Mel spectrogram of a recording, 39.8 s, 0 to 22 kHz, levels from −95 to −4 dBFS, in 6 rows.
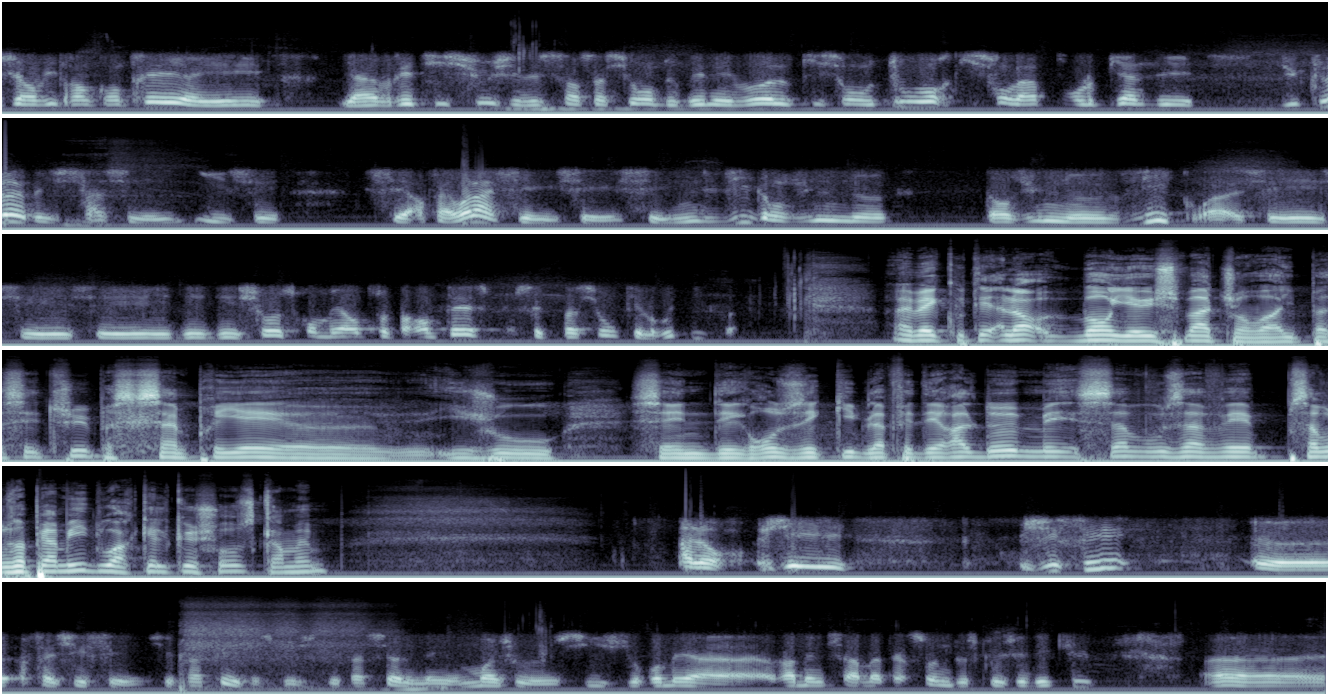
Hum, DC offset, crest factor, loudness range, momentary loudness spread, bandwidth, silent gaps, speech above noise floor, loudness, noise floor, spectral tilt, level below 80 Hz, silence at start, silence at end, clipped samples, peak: none; 2%; 26 dB; 10 LU; 17 LU; 13.5 kHz; none; 33 dB; -24 LUFS; -57 dBFS; -4.5 dB/octave; -36 dBFS; 0 s; 0 s; under 0.1%; 0 dBFS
